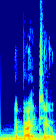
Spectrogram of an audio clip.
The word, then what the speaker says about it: 2x2: By the way, what's the official pronounce pronunciation for 2 by two? 2 by 2. We know that because that was in the trailer. In the trailer, it said 2x two.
